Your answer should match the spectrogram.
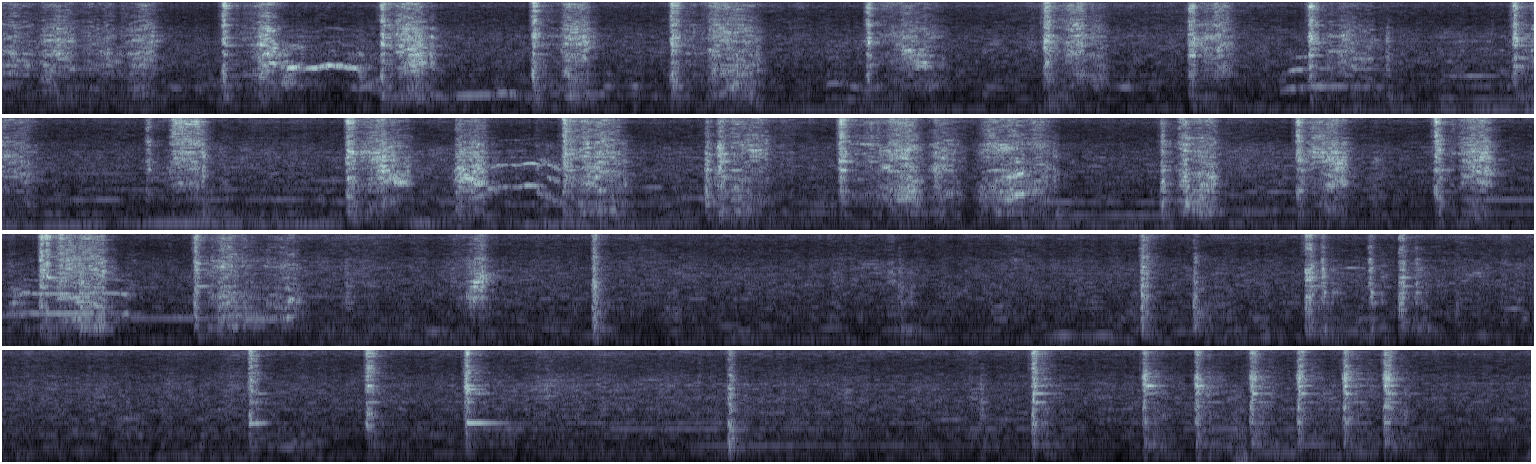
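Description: Metal spatula scraping and knocking against an aluminium wok in quick, irregular strokes as chopped sisig is stirred over high heat; the strokes are densest in the first half.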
